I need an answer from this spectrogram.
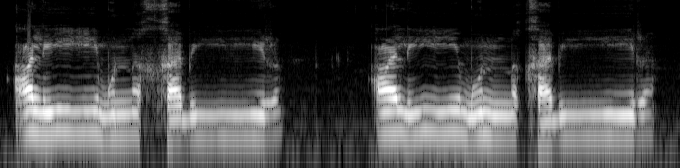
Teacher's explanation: حروف حلقی میں سے ہے، خا جو ہے حروف حلقی میں سے ہے، اس لیے یہاں پر علیمن میں मीम पर जो होगा हम लोग मीम को ज़ाहिर करके पढ़ेंगे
